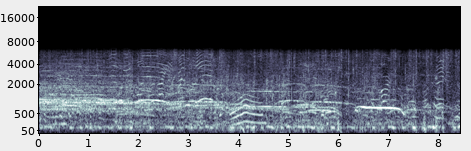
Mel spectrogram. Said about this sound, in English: take your applause from your people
